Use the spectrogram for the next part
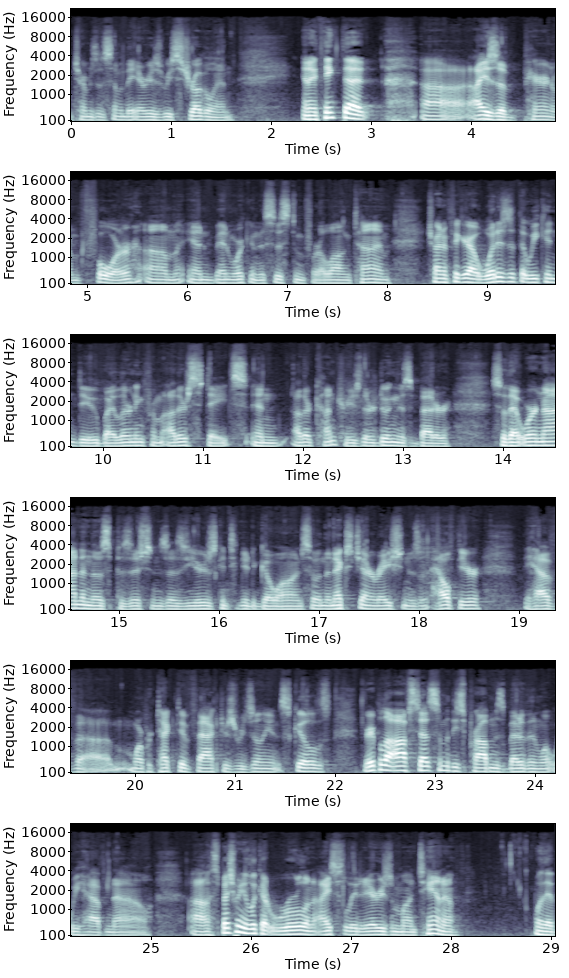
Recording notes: This week’s episode was recorded live at the recent innovateUM conference. A New Angle recorded in front of a live audience for the first time, capturing two micro-panel conversations.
